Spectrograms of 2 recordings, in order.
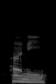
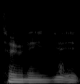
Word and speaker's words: Tunny: Of course, we're gonna go ahead and have Tunny, and it's Tunny, y'all, not Tootie.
